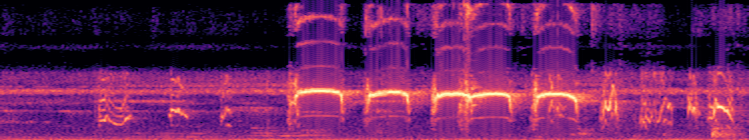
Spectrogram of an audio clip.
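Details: Lure call of a bar-winged prinia, used to attract birds in forest: soft scattered chirps, then a run of five loud, high arched whistles, trailing into short faint notes.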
